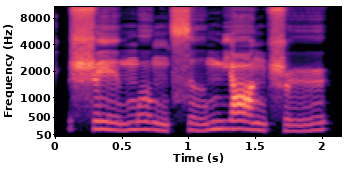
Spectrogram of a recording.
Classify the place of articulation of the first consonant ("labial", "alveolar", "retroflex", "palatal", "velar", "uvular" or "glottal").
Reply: retroflex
